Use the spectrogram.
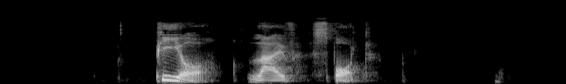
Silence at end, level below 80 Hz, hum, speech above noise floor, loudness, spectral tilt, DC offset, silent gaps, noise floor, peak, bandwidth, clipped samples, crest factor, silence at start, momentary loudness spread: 2.1 s; -64 dBFS; none; 63 dB; -17 LUFS; -5.5 dB/octave; under 0.1%; none; -79 dBFS; -2 dBFS; 8.8 kHz; under 0.1%; 20 dB; 1.55 s; 16 LU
